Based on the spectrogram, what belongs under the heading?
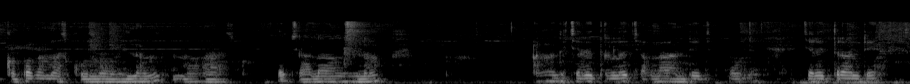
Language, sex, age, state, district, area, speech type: Telugu, male, 30-45, Andhra Pradesh, Kadapa, rural, spontaneous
